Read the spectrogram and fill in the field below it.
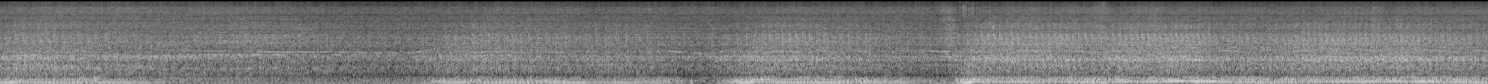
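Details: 1998 Camaro Z28 V8, stock but Borla muffler: lumpy, odd burble with fast light ticking; known header exhaust leak, owner suspects lifter/rocker tick; cylinder 1 misfire code despite new plugs, wires and swapped coils.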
